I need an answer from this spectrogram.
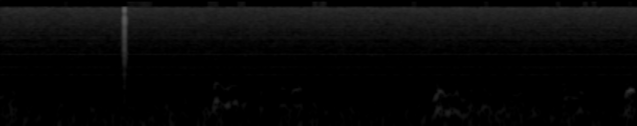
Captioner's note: crying; coughing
